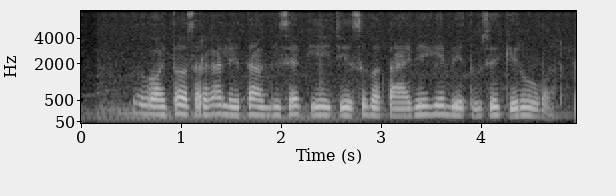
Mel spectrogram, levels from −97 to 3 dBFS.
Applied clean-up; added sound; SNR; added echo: none; none; none; none.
